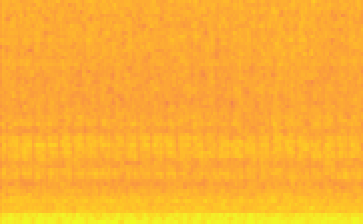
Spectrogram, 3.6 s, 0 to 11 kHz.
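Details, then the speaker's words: 1967 Ampeg Reverbojet II tube guitar amp after cleaning controls and connections: switched on, nothing played, only faint low hum and soft hiss, no crackle; tone and reverb knobs silent, earlier noise gone. "tone knob is dead silent from top to bottom reverb I can turn it all the way up and it don't make no noise"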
